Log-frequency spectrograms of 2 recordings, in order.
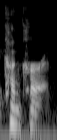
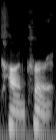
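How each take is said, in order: First: The word is slurred together, with sounds reduced. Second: The word is said carefully, every sound clear. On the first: This is how people usually say it. "We usually say concurrent" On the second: This is the technically correct form. "technically it is concurrent"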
